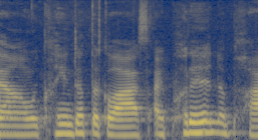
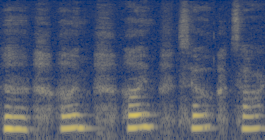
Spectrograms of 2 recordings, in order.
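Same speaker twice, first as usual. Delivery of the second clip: put-on, high, breathless sobbing, hyperventilating, gulping air; 8 semitones higher, 3 dB quieter than usual. Retelling a daughter's apology while she nearly hyperventilated: imitating hyperventilating.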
